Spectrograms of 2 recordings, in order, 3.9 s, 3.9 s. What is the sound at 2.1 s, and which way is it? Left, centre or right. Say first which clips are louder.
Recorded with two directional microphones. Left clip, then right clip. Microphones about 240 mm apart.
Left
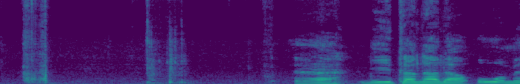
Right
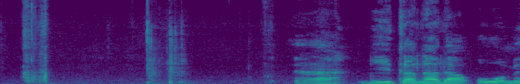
Speech: right 1 dB; centre.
